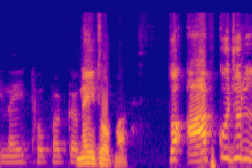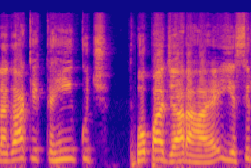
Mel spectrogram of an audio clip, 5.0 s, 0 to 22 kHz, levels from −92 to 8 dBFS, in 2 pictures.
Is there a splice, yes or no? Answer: no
